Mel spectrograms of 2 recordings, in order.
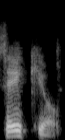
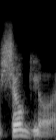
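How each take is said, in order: First: The word begins with a 'say' sound. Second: The word begins with a 'show' sound. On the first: The speaker calls it wrong. "your bibliographers sometimes like to call this seikyo" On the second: The speaker calls it right. "I think, is the right pronunciation"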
